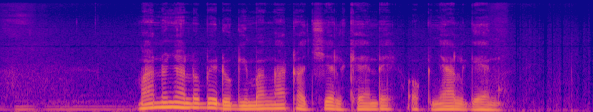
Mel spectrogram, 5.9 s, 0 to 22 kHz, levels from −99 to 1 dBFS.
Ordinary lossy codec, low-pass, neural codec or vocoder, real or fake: none; 19.8 kHz; vocoder, 48 kHz, 128 mel bands, Vocos; fake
